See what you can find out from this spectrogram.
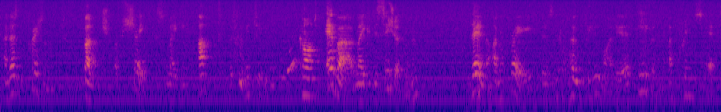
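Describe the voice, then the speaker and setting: A woman in an amateur stage pantomime playing a pompous middle-aged sheikh who is a princess's father, with theatrical, halting delivery. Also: low-pitched, sing-song. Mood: fatherly. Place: hall stage, distant microphone. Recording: echoey hall from far off, noisy amateur tape.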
